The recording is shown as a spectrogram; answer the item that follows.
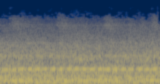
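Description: Supermarket background noise: a steady rumbling hiss with a constant mid-pitched whine over it, which cuts off near the end.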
